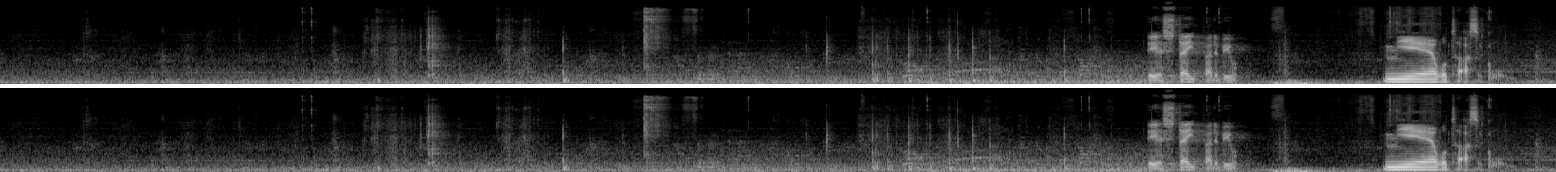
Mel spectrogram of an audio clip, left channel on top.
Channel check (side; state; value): both; identical; correlation 1.00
